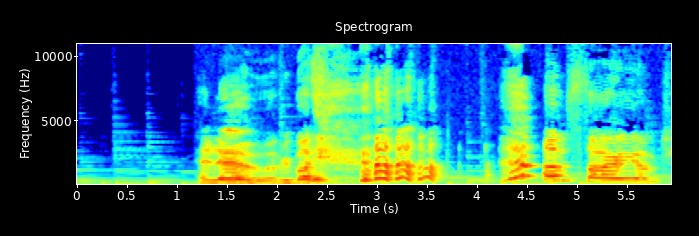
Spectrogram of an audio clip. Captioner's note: laughs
